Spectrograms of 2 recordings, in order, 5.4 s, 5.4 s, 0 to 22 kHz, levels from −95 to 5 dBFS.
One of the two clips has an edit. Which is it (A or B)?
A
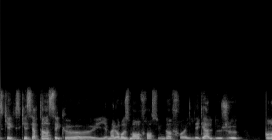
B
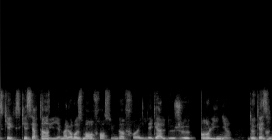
B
